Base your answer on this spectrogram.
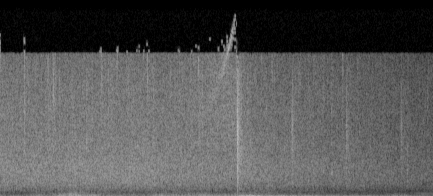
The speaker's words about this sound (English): For the longest moment, I looked up and down the platform as the rain continued to fall, then took a deep breath and stepped inside.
